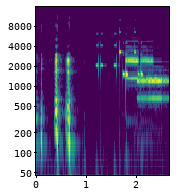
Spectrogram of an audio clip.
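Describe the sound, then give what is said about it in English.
A brief voice at the start, then a big pocket clock's alarm goes off: a few short electronic beeps build into a loud, steady ringing tone that keeps sounding. “It's most definitely a clock.”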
